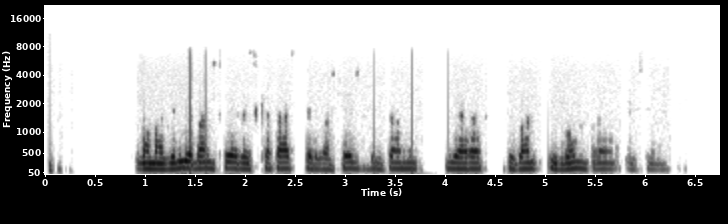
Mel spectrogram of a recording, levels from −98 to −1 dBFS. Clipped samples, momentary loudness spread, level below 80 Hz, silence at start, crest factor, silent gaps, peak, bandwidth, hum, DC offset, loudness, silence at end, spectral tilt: under 0.1%; 14 LU; -52 dBFS; 0.05 s; 18 dB; 0.29-0.87 s, 2.50-2.59 s, 3.92-3.99 s, 4.43-4.57 s, 4.97-5.03 s; -2 dBFS; 6.6 kHz; none; under 0.1%; -19 LUFS; 0.55 s; -11 dB/octave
